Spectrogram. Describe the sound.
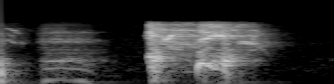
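Someone clears their throat and gags: first a short, voiced, throaty rumble, then a louder, harsher rasping burst after a brief pause, fairly faint with no talk.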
